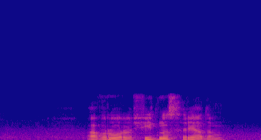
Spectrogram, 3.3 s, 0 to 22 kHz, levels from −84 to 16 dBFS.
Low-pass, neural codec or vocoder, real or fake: 7.2 kHz; vocoder, 22.05 kHz, 80 mel bands, WaveNeXt; fake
